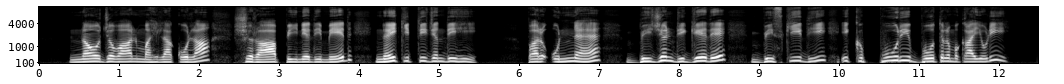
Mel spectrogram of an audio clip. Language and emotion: Dogri, surprised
